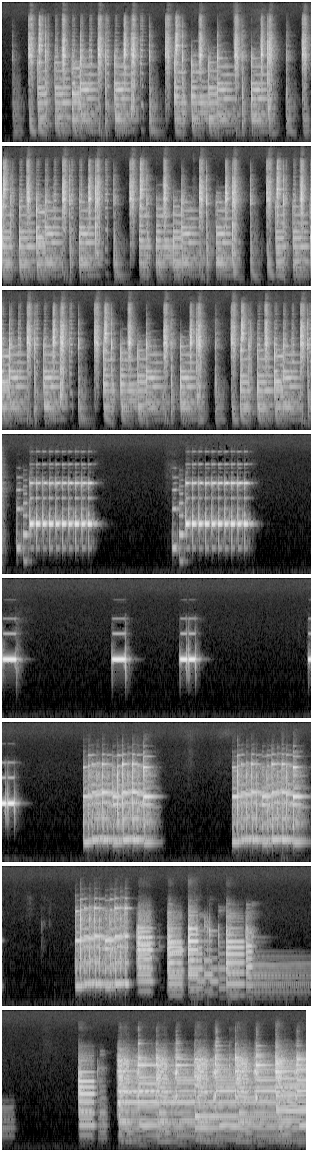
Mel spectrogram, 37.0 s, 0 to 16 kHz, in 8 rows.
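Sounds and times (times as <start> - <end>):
quick ringtone melody: 12.8 - 15.4, 16.5 - 17.7, 24.4 - 25.6, 26.6 - 27.8, 28.9 - 32.6, 33.6 - 37.0.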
